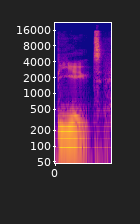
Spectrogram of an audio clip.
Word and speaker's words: Butte: Elephant Butte. Oh, it is pronounced.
